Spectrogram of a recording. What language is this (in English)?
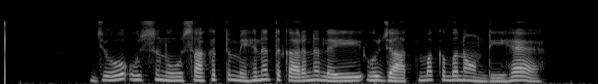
Punjabi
